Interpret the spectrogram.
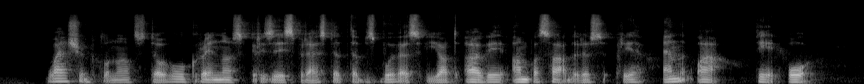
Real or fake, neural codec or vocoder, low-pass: fake; codec, 16 kHz in and 24 kHz out, 0.8 kbps, FocalCodec, streaming, 65536 codes; 10.8 kHz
